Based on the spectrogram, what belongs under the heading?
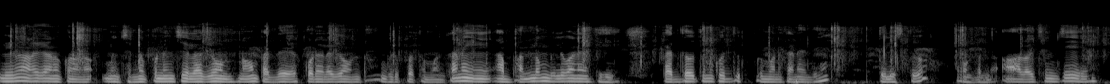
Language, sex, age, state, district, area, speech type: Telugu, male, 30-45, Andhra Pradesh, Vizianagaram, rural, spontaneous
